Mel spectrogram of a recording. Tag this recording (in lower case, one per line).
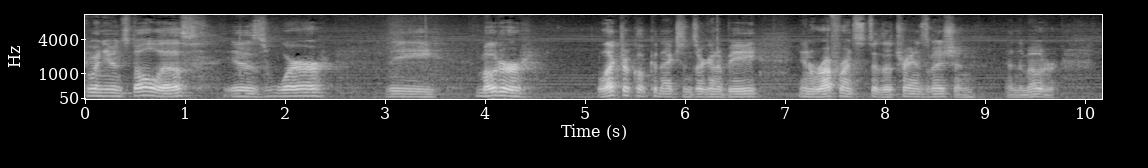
speech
